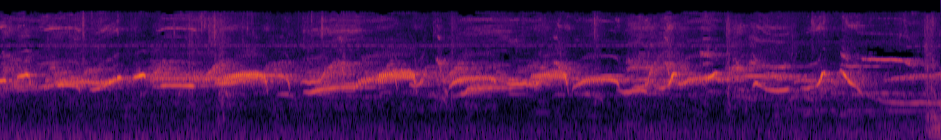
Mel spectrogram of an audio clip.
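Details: A tame, cage-accustomed Chinese Hwamei sings a loud, continuous run of rich, varied whistles and slurred phrases, rising and falling without pause, flicking and beating its tail as it sings.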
